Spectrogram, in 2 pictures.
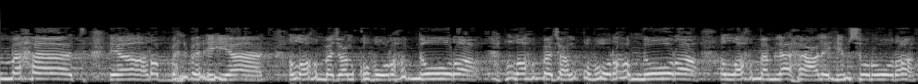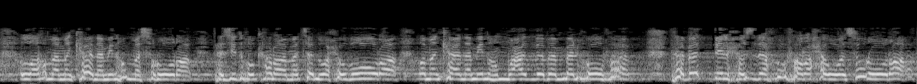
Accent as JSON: {"language": "Arabic", "country": "Saudi Arabia", "said": "اللهم احفظ بلادنا المملكة العربية السعودية"}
